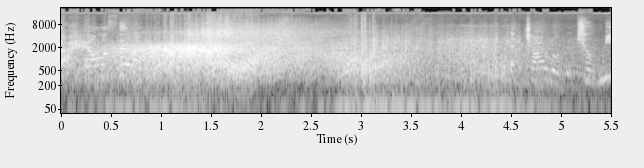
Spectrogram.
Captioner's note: helicopter whooshing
